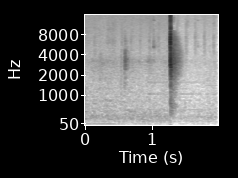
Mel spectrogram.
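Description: A single sharp click of a clothes hanger knocking against a metal clothing rail as it is lifted off, about a second and a half in.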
